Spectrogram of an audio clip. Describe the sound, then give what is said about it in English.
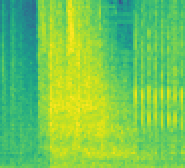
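A gunfire exchange in a shootout, with bullets showering crates and metal barrels: a loud, dense, continuous barrage of rapid shots that thickens after a brief lead-in, with bright metallic pinging in the later part. “frantically dodging the gunfire whilst trying to shoot back”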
